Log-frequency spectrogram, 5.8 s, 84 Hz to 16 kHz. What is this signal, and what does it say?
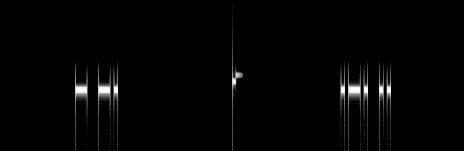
Morse code, heard as a keyed tone, about 25 wpm, 700 Hz. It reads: TN RI
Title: US States 25wpm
